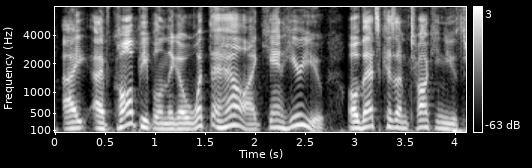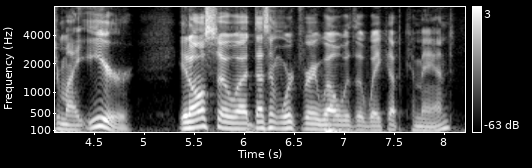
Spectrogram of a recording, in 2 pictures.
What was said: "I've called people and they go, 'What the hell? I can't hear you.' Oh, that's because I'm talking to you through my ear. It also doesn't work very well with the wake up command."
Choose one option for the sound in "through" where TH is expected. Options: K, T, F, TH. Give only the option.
TH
